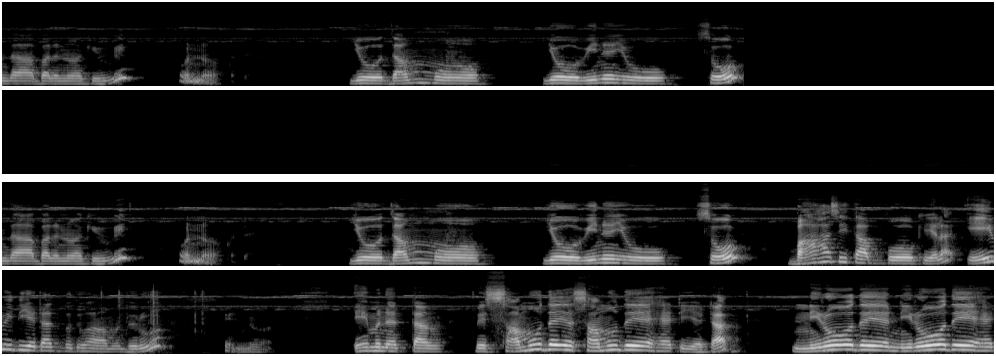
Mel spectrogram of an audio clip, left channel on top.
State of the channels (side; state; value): left; drops out; at 7.5 s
